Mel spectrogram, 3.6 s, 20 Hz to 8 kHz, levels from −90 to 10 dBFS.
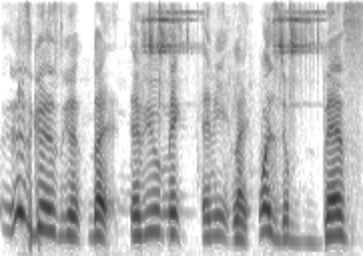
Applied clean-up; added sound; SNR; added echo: none; Chime; 11 dB; none.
